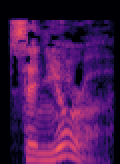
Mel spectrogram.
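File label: "senhora", English, British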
